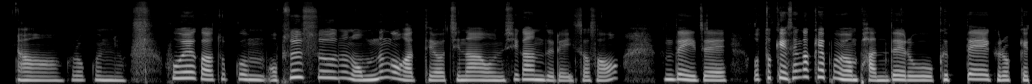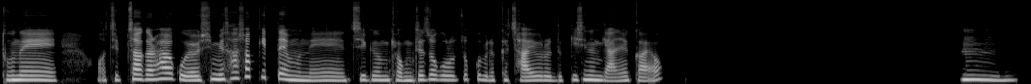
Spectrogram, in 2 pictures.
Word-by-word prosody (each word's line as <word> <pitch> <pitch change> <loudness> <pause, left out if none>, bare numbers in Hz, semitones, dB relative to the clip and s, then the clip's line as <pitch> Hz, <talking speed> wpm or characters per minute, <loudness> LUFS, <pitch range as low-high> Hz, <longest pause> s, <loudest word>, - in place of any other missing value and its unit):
아. 190 -2 -2
그렇군요. 195 -3 -4 0.4
후회가 285 -5 +2
쪼끔 220 -3 -2
없을 315 - 0
수는 305 -4 -3
없는 210 +9 +2
것 280 -4 0
같아요. 190 -1 -1
지나온 195 -1 0
시간들에 210 -4 0
있어서. 185 +5 -4 0.4
근데 230 -2 +2
이제 195 -1 0 0.3
어떻게 285 +6 +2
생각해 335 +3 +2
보면 225 -10 +3
반대로 195 0 +1
그때 225 +1 0
그렇게 200 -1 -2
돈에 205 -1 +4 0.4
어 - - -9
집착을 225 +3 +2
하고 255 -7 +4
열심히 230 +5 +2
사셨기 325 +6 -1
때문에 185 - 0
지금 205 -1 -1
경제적으로 205 +2 -1
조금 220 +1 -7
이렇게 195 +1 -6
자유를 190 +1 0
느끼시는 205 +3 0
게 180 - -2
아닐까요? 175 +4 -3 3.0
음. 205 -3 +2
205 Hz, 265 characters per minute, -24 LUFS, 190-230 Hz, 3.0 s, 돈에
